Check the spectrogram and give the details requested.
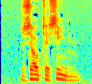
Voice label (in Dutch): zo te zien, Dutch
